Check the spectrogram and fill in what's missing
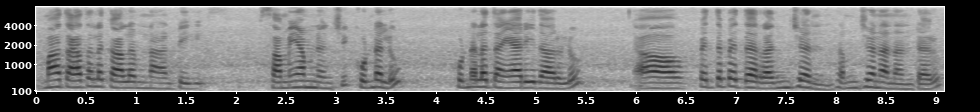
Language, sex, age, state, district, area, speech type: Telugu, female, 45-60, Telangana, Ranga Reddy, rural, spontaneous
